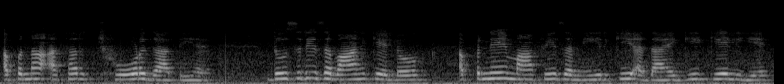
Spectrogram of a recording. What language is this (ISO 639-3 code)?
urd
